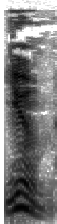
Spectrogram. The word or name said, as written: ume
